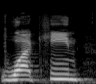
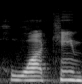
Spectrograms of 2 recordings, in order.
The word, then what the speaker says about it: Joaquin: If we open the Wikipedia transcription of his name, we see H as the very first sound, but in reality people are dropping this H sound, and if you've been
